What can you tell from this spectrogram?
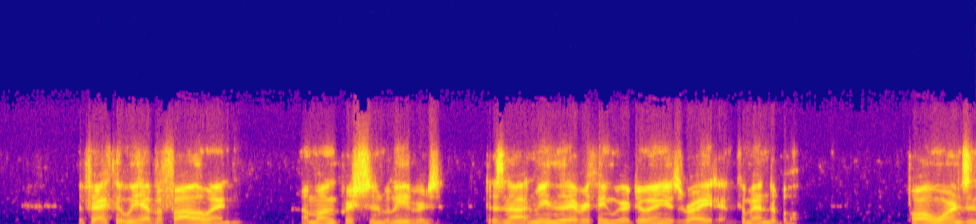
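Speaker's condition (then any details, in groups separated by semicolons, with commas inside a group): Parkinson's disease, mild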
